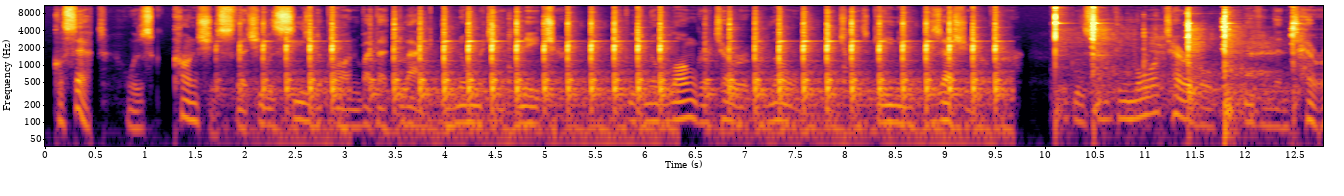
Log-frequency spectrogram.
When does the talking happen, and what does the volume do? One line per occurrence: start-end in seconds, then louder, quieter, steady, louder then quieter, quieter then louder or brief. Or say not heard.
0.1-12.7 steady.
